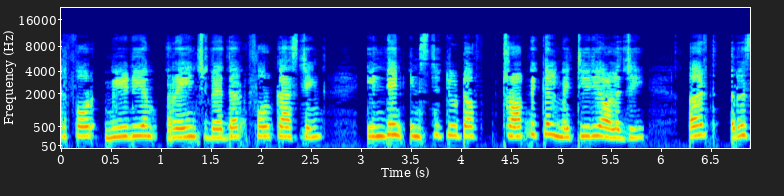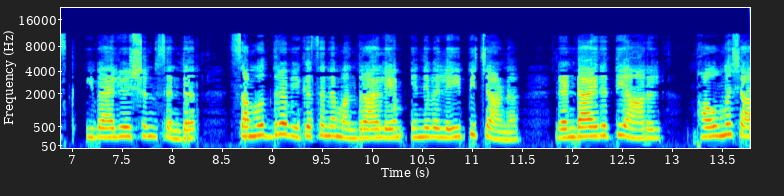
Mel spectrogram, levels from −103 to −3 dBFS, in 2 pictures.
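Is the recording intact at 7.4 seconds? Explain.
No. At 7.4 seconds, as throughout the clip, the speech has gritty, metallic s sounds and a treble that sounds synthetic. Nothing reaches above about 11.1 kHz. This is likely HE-AAC compression at heavy damage, which fits a bitrate around 12 kbps. Only the lower spectrum is truly coded. The upper bands are rebuilt by copying lower ones upward under a coarse envelope, so the harmonics fail to line up across the crossover.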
